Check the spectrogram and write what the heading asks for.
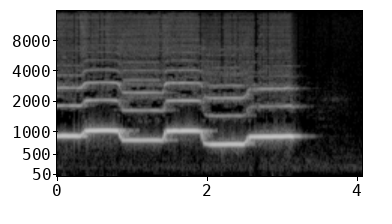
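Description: Pífano (Brazilian cane fife) in C playing a slow finger exercise: clear held notes of about half a second each, returning to a home note between steps down to lower notes. The phrase stops about three and a quarter seconds in.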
